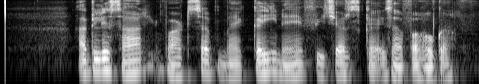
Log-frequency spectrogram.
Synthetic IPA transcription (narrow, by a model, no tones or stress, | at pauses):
ɐ̰ɡlesaːlʋaːʈsəpmẽkɐinɐefiːt͡ʃəɾzka̰ʔɪzaːfaɦoːɡaː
